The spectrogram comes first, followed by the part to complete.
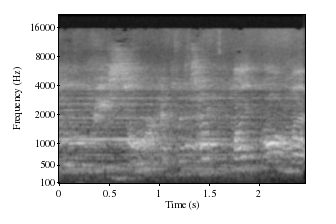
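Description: Soundtrack of a projected video played in a hall: background music with voices speaking over it.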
